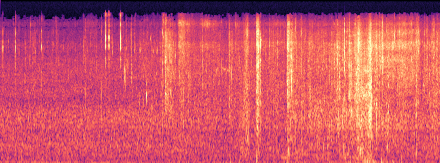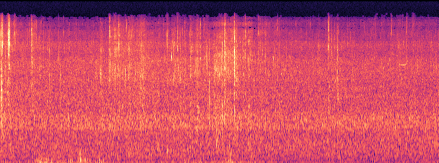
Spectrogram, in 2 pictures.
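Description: A river rushes steadily over stones nearby.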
